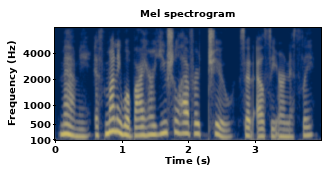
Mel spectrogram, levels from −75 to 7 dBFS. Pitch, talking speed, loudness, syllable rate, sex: 225 Hz, 210 wpm, -17 LUFS, 5.2 syllables/s, female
